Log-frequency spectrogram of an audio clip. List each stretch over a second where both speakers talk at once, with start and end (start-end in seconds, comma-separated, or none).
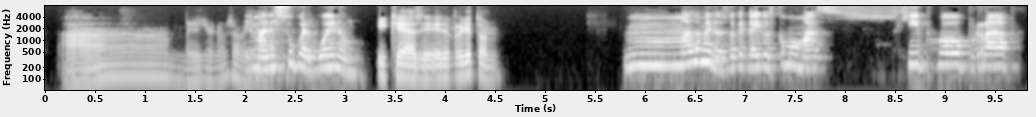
none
